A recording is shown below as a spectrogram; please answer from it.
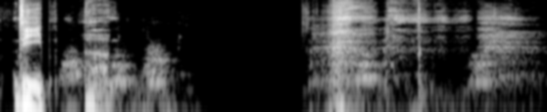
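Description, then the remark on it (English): Dogs bark, opening with a sharp, loud bark and a few rougher woofs, then after a short silence a second, noisier run of barking answers. “at some point they start barking at each other. One barks, the other barks, and the other one thinks it has to bark louder.”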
